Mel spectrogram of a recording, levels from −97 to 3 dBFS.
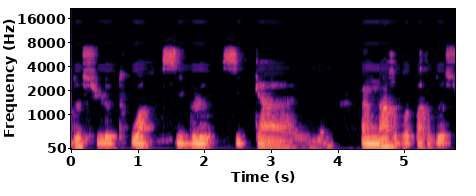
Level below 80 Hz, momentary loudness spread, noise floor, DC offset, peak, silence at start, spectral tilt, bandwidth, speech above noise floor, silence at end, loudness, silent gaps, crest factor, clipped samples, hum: -48 dBFS; 20 LU; -45 dBFS; under 0.1%; -8 dBFS; 0 s; -6.5 dB/octave; 7.2 kHz; 24 dB; 0 s; -23 LUFS; none; 16 dB; under 0.1%; none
